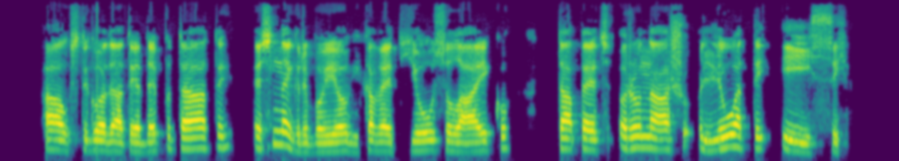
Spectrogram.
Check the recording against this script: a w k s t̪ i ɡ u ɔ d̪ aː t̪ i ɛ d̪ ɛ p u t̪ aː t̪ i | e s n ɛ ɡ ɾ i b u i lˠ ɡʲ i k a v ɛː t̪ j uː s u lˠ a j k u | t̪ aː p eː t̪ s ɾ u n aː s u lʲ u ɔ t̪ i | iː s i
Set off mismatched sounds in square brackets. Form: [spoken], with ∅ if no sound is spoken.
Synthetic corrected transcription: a w k s t̪ i ɡ u ɔ d̪ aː t̪ i ɛ d̪ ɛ p u t̪ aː t̪ i | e s n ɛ ɡ ɾ i b u i lˠ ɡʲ i k a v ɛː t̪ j uː s u lˠ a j k u | t̪ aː p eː t̪ s ɾ u n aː [ʃ] u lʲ u ɔ t̪ i | iː s i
